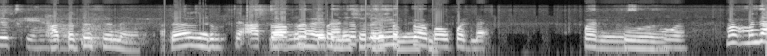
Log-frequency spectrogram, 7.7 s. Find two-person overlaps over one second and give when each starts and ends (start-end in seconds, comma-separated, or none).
2.5-4.4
